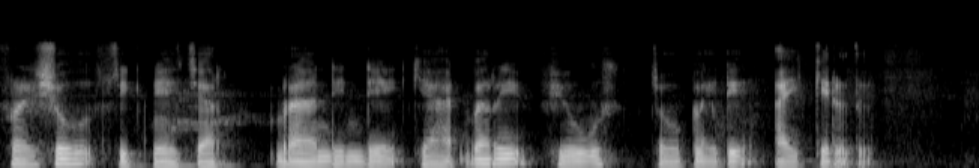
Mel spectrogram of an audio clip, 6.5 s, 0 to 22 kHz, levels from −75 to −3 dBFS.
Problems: none marked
